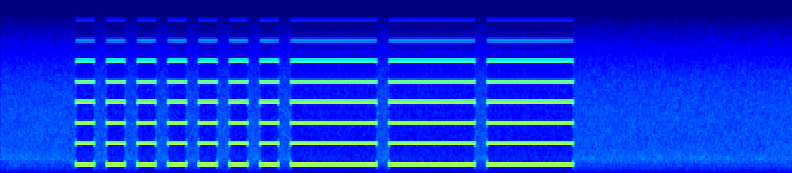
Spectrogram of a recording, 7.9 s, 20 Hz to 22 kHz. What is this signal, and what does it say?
Beep code, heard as beeps from a small speaker, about 1290 Hz. 7 short, 3 long.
